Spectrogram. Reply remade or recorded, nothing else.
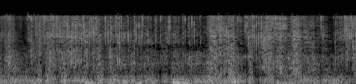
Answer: remade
